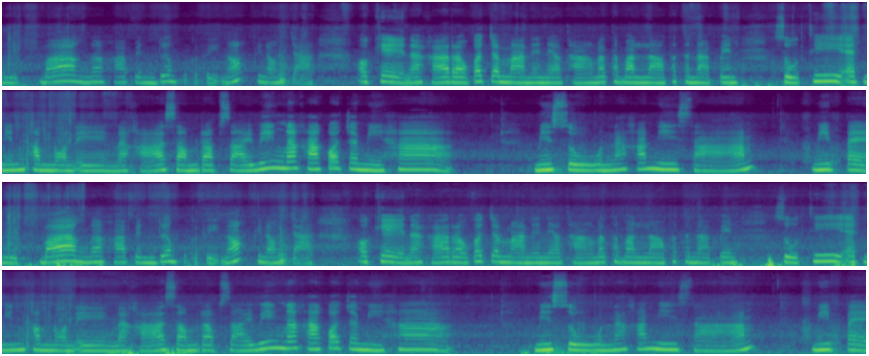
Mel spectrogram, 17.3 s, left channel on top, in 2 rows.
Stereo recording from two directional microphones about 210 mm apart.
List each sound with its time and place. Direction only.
0.4 s speech: 15° right (ahead or behind)
3.6 s a woman's voice: 10° left (ahead or behind)
9.0 s a woman's voice: 5° left (ahead or behind)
